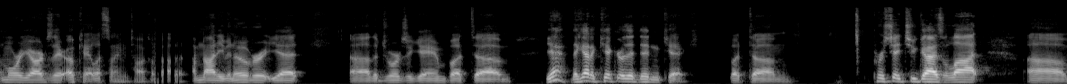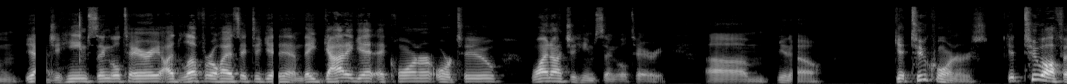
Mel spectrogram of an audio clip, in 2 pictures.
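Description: Speech with Bluetooth dropouts, likely from lost wireless packets: sound vanishes at 1.55–1.80 s (several short gaps, longest 43.5 ms), 11.02–11.14, 13.40–13.46 and 18.59–18.65 s, then resumes as if it had played on. The waveform shows flat holes, and the spectrogram shows blank full-band columns.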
